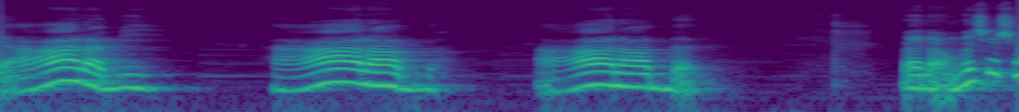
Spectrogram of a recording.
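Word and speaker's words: عربي: on écoutant tout doucement quand je dis Arabi et arabe c'est pas la même chose Arabi arabe alors le vrai modo arabe c'est Arabi Arab arabe voilà on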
